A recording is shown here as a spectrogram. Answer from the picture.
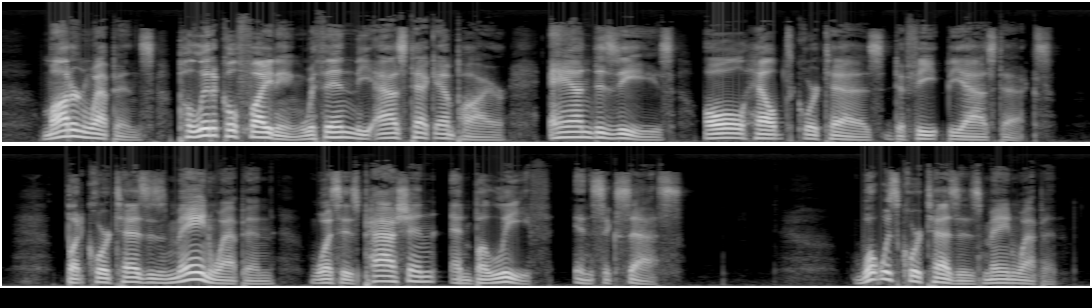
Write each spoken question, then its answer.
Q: What was Cortez's main weapon?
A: Cortez's main weapon was his passion and his belief in success.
